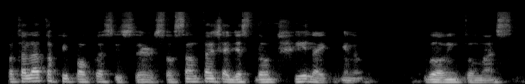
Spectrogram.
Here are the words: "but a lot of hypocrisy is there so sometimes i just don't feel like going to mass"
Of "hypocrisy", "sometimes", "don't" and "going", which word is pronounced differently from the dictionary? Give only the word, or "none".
sometimes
